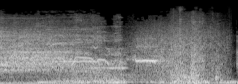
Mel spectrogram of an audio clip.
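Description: Loud car tyre skid: a squealing screech with a few wavering high tones over a low rumble.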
